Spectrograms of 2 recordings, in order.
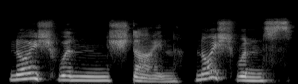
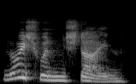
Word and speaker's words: Neuschwanstein: Neu Neuschwanstein. I'll say it. Neuschwanstein.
